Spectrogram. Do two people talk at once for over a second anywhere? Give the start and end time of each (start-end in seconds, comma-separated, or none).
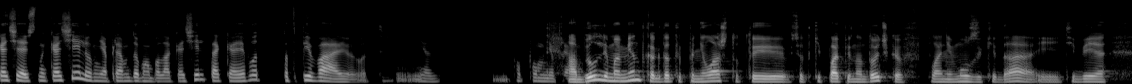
none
